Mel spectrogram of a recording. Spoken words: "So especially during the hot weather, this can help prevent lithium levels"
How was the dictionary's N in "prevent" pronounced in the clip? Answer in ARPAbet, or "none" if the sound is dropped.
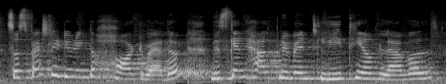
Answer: N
